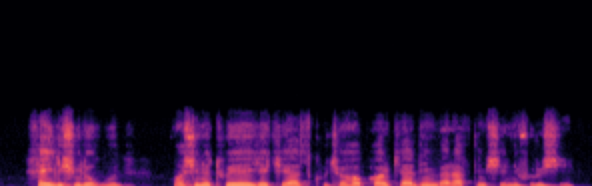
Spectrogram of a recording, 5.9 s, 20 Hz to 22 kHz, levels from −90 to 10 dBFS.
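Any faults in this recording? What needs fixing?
Nothing stood out on listening to this speech, so there is nothing here that needs fixing.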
